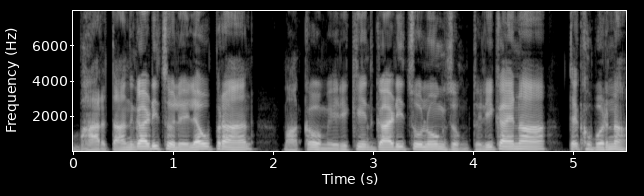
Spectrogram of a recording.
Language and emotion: Goan Konkani, fearful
